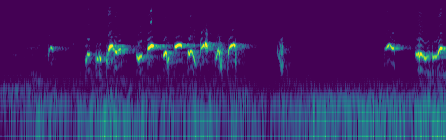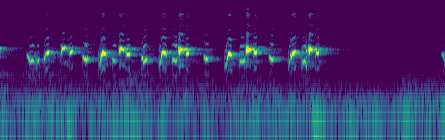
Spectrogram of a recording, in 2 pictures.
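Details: Sooty-headed bulbul's rough, chattering fighting song, played as a lure so other bulbuls will call back; two phrases of fast, warbling, slurred whistles, each run of about ten notes separated by a short gap.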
